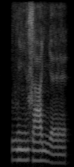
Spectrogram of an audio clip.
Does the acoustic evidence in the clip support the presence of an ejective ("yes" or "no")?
no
